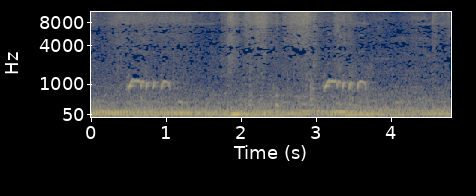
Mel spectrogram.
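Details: Wild local zebra dove (perkutut) cooing toward evening: brief trilled coo phrases, two of them about two and a half seconds apart, over a constant deep hum.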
